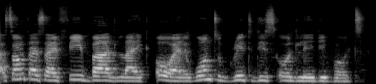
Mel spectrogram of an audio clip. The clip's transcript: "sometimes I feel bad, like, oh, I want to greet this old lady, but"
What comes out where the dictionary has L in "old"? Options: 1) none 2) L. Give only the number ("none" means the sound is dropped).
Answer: 2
